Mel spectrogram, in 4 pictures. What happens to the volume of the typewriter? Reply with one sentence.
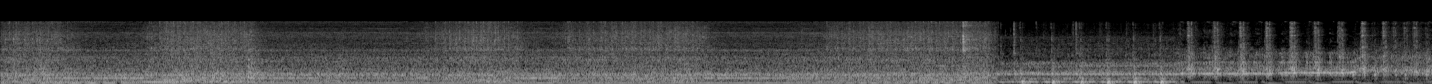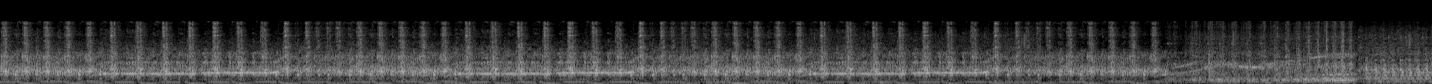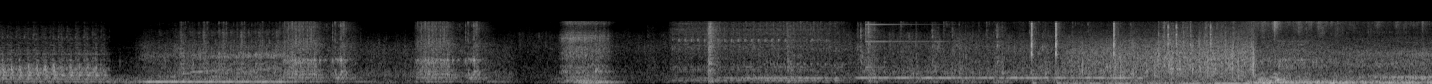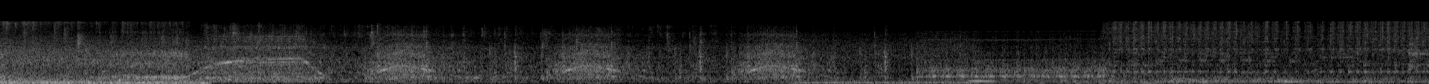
The loudness of the typewriter goes down, then up.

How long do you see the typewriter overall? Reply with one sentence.
You can hear the typewriter for 6 seconds altogether.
